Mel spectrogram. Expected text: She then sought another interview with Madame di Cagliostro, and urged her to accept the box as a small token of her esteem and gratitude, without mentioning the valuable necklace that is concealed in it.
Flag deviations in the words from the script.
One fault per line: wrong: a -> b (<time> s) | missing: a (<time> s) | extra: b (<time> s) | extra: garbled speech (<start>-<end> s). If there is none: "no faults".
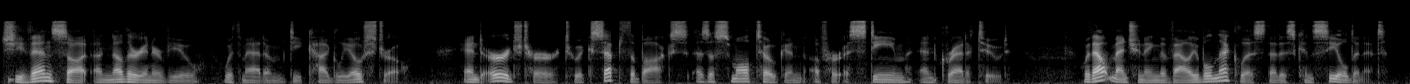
no faults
